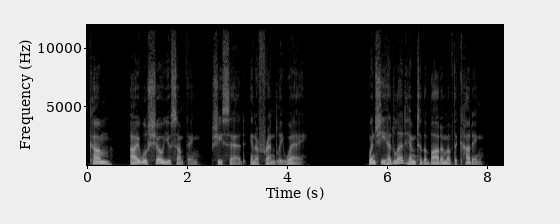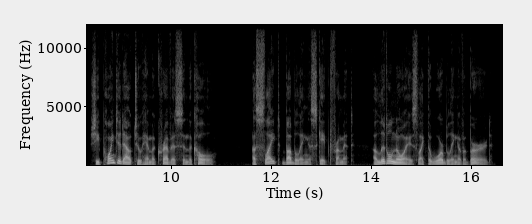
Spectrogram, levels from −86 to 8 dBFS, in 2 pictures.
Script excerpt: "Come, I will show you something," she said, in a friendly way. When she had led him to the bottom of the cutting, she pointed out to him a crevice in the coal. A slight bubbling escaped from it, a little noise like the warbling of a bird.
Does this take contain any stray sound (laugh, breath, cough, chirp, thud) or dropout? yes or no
no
